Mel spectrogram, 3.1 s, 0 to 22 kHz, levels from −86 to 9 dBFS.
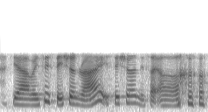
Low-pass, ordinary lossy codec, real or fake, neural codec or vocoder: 3.6 kHz; none; real; none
